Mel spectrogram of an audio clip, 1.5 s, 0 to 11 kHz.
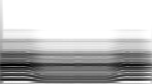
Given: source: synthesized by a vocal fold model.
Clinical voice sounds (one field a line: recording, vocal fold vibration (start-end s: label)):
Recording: sustained vowel that changes in the middle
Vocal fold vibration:
0.00-0.25 s: 129.2 Hz, open quotient 0.51
0.45-1.05 s: 73.3 Hz, open quotient 0.33
1.25-1.53 s: 129.2 Hz, open quotient 0.51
